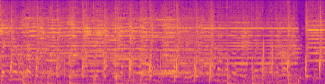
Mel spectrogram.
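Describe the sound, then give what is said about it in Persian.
A band plays music at Kabul's Chaman-e Huzuri for the Afghan Independence Day celebration, with a steady, repeating rhythmic pattern under sustained melodic tones, loud and without speech. “این صدای گروه موسیقی است که در چمن حضوری کابل به مناسبت جشن استقلال افغانستان پخش می شود.”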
